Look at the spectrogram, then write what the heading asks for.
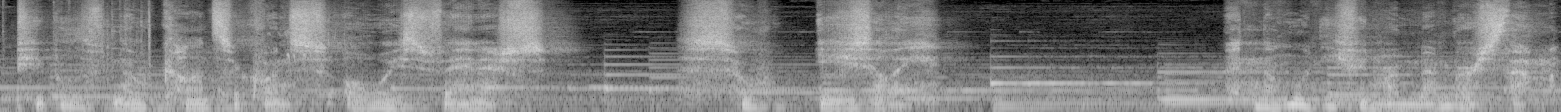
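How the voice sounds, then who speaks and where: An actor playing a detached, deadpan secret-agent assassin in a video game, with music behind him. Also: male voice, sits low, takes it slowly, long pauses. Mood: detached, musing. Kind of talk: scripted video game voice acting. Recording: game dialogue under loud music.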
